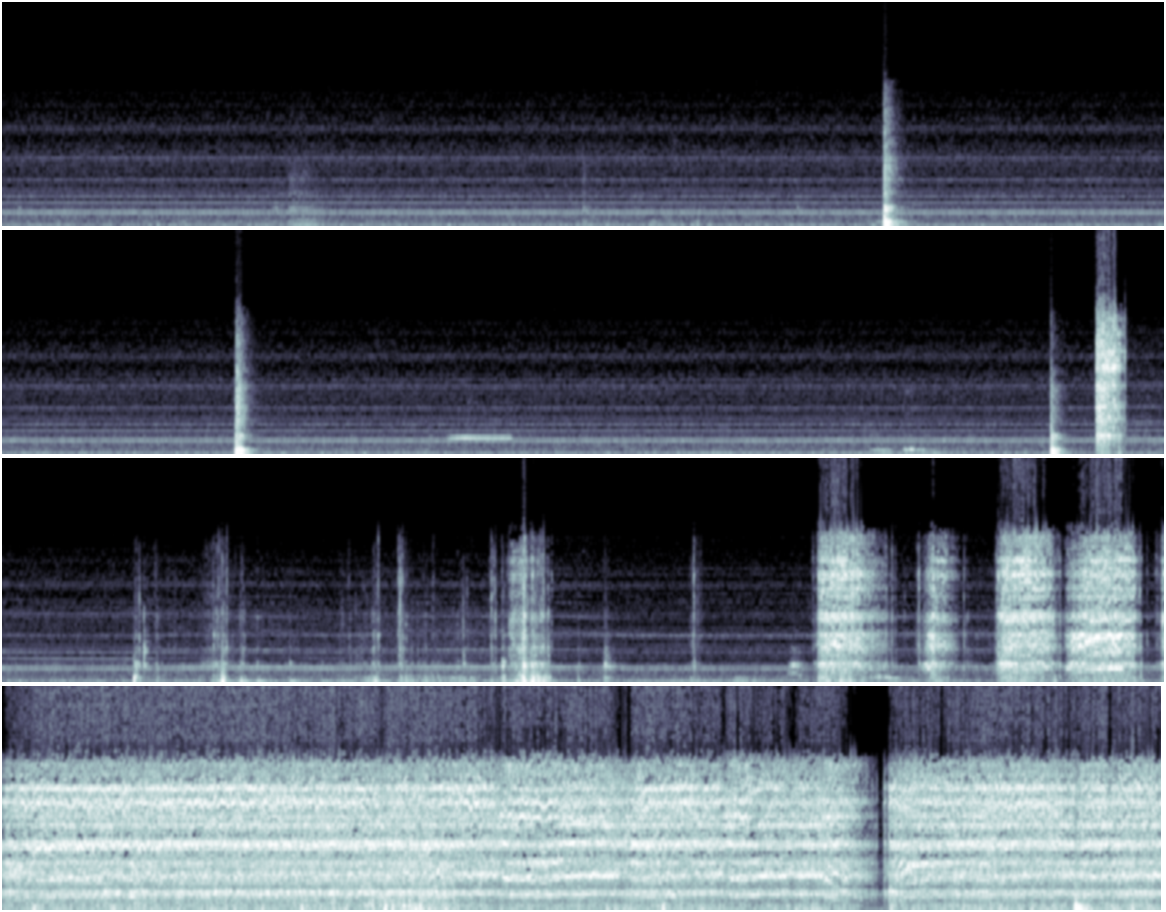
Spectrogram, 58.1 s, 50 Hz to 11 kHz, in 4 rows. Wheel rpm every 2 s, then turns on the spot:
0, 0, 0, 0, 0, 0, 0, 0, 0, 0, 0, 0, 0, 0, 20, 0, 0, 0, 0, 20, 30, 90, 190, 210, 210, 220, 220, 130, 220.
40-42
